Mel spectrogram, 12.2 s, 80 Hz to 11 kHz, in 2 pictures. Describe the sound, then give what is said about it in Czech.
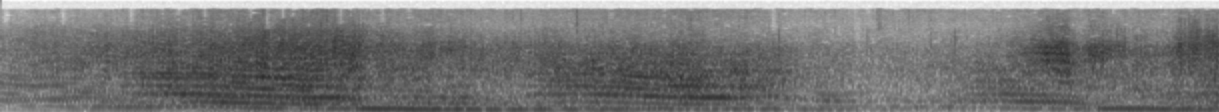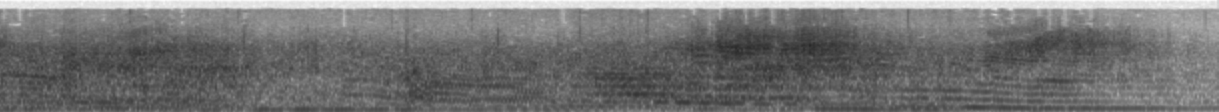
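Racing go-karts in the Czech Republic, reaching up to 250 km/h and accelerating to 100 km/h in under 3 seconds. Their engines whine loudly and continuously, the high buzzing pitch repeatedly climbing and dropping as they accelerate and brake every couple of seconds, with no talking. “Tak jezdí motokároví závodníci a jejich umění je v Česku stále populárnější.”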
